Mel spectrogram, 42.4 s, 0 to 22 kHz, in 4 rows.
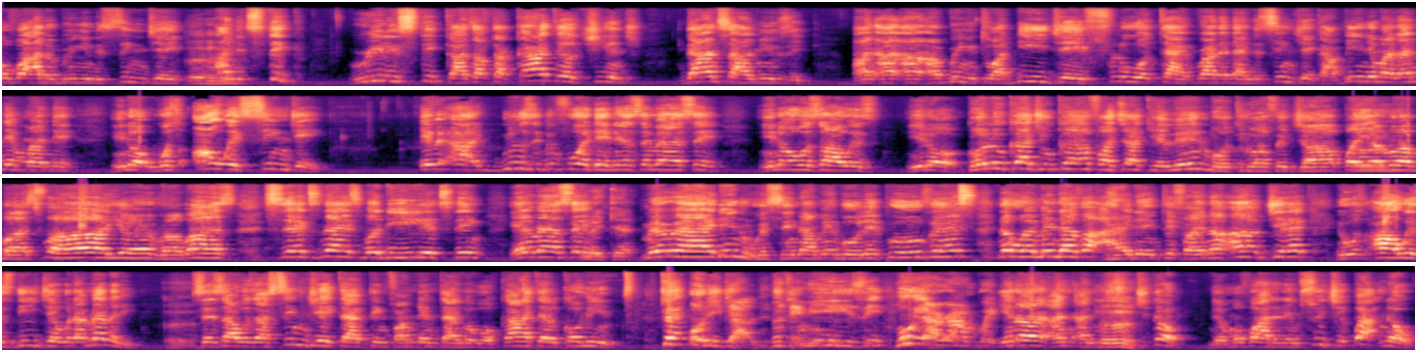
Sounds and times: Speech: 0:00.0 - 0:13.1, 0:13.7 - 0:42.4.

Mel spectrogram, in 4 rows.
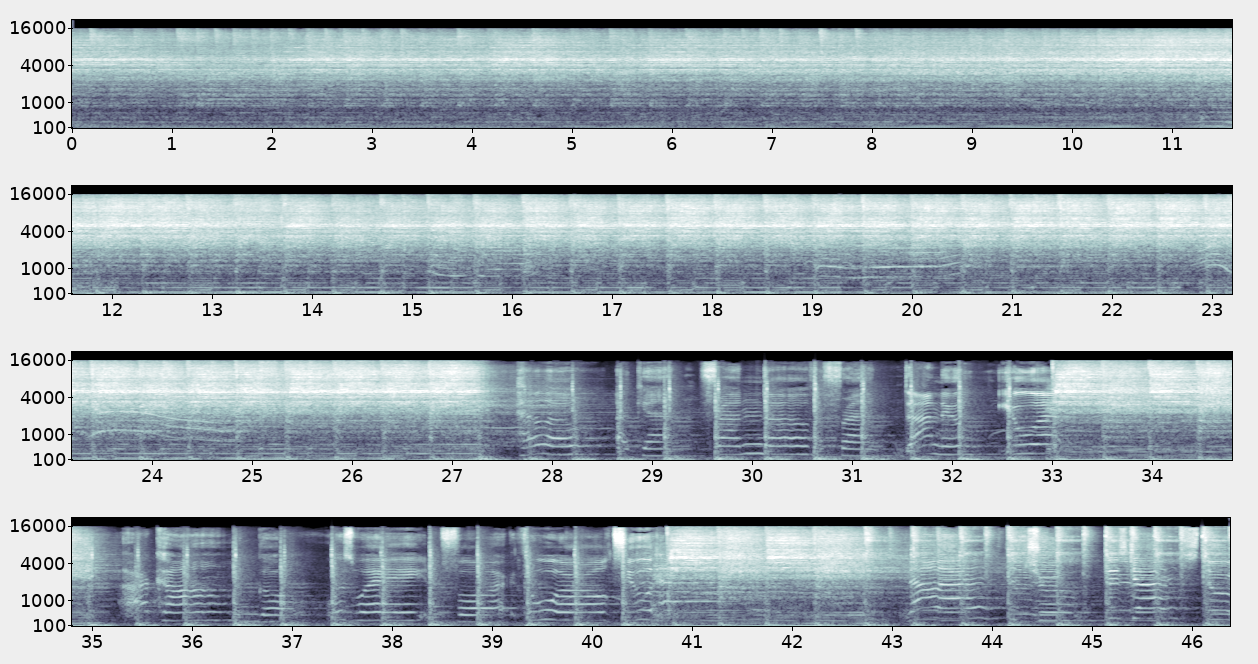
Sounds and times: Drum kit: 0:00.0 - 0:46.3
Bass drum: 0:11.0 - 0:37.3, 0:38.0 - 0:46.3.

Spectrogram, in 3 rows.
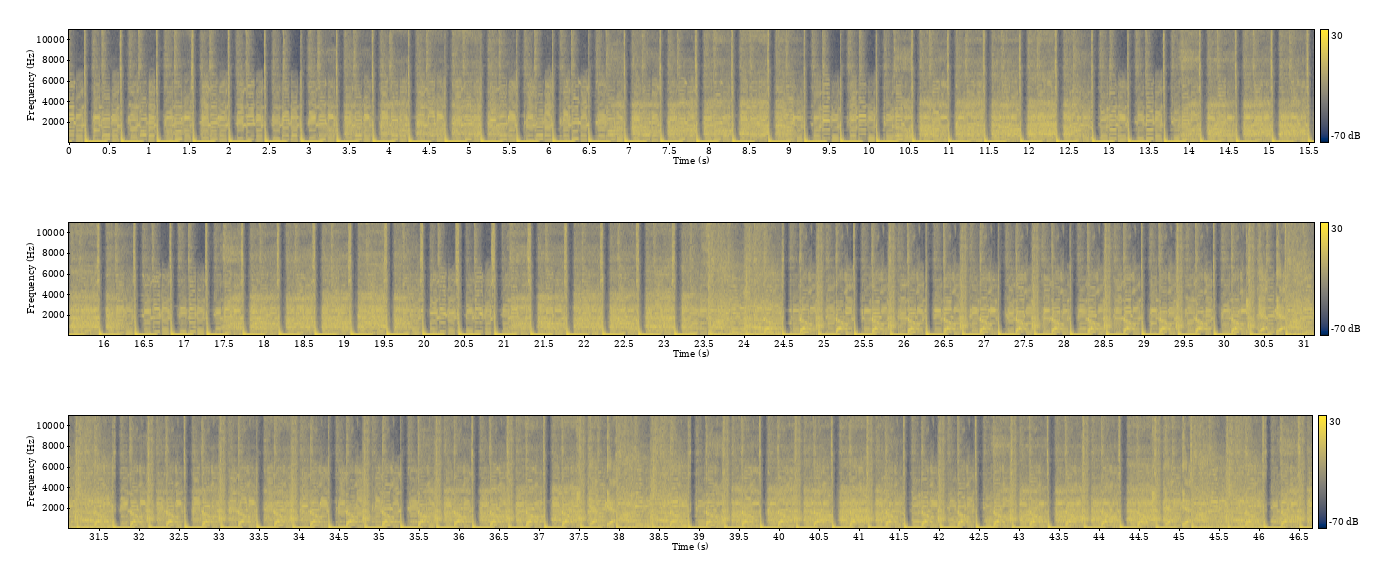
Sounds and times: Music: 0:00.0 - 0:46.6.

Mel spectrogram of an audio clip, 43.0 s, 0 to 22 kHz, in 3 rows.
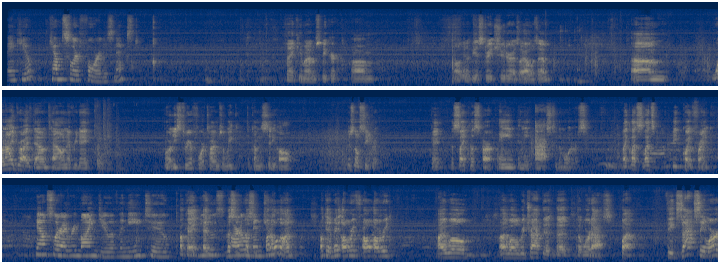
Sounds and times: Speech: 0:00.1 - 0:02.8, 0:05.6 - 0:07.5, 0:09.0 - 0:11.0, 0:12.6 - 0:13.3, 0:14.1 - 0:16.2, 0:17.6 - 0:20.2, 0:21.2 - 0:21.9, 0:22.9 - 0:42.9.

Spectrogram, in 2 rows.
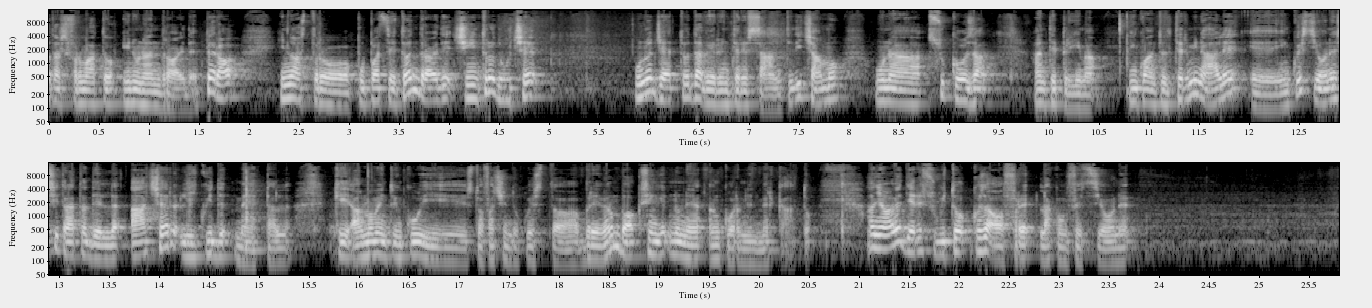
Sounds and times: Speech: 0:00.0 - 0:05.1, 0:05.9 - 0:23.8.

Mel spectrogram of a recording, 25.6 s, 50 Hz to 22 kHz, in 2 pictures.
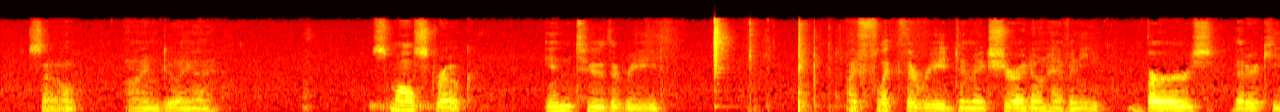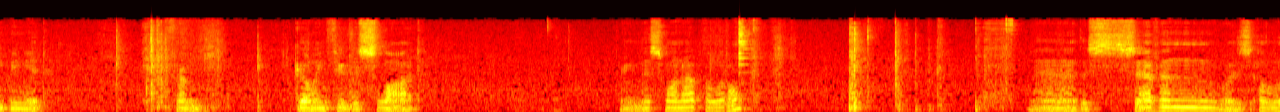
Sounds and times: Speech: 0:00.3 - 0:02.3, 0:03.7 - 0:04.8, 0:05.4 - 0:06.8, 0:08.4 - 0:13.4, 0:14.4 - 0:15.0, 0:15.7 - 0:17.1, 0:19.0 - 0:20.4, 0:23.1 - 0:25.6.

